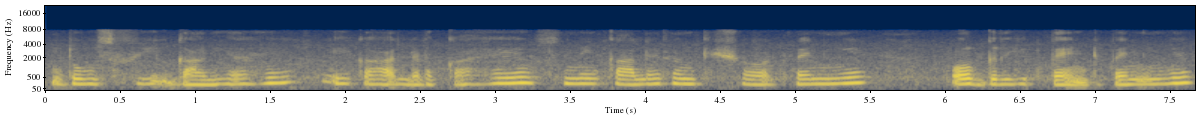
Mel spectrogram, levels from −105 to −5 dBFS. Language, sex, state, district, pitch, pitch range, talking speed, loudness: Hindi, female, Haryana, Jhajjar, 210 Hz, 200-230 Hz, 150 wpm, -20 LUFS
